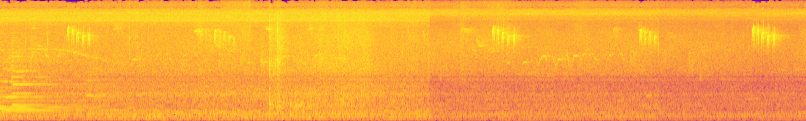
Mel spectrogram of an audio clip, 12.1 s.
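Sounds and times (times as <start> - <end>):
bird high note series: 0.0 - 2.2
lower arched bird calls: 0.0 - 3.7
steady low background noise: 0.0 - 12.0.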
